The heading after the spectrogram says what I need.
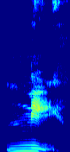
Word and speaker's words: knee: And our last spelling we're working on is the sound spelled with the KN, like in the word knee.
